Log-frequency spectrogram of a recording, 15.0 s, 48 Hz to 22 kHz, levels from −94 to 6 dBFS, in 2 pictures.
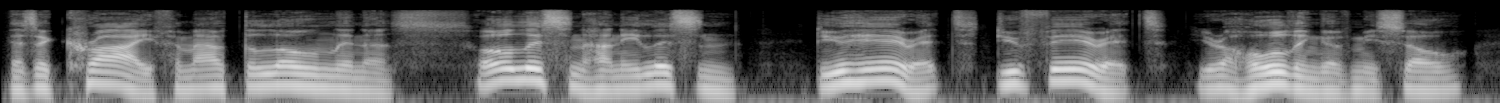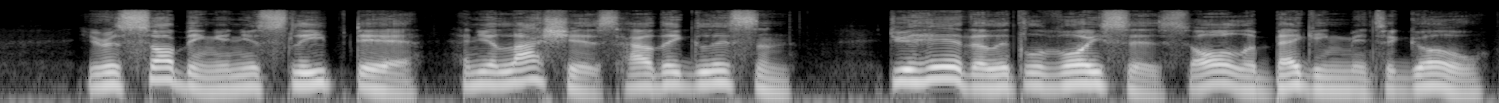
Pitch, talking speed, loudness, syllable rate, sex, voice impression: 130 Hz, 195 wpm, -17 LUFS, 5.0 syllables/s, male, very masculine, adult-like, thick, very tensed, powerful, bright, soft, very clear, fluent, slightly raspy, cool, intellectual, very refreshing, sincere, very calm, mature, very friendly, very reassuring, very unique, very elegant, wild, sweet, lively, very kind, slightly modest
